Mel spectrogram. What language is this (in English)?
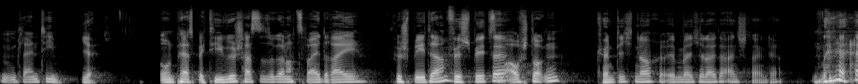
German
